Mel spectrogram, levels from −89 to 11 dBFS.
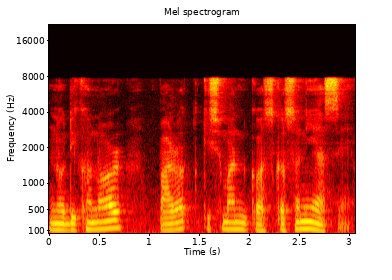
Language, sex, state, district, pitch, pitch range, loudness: Assamese, male, Assam, Kamrup Metropolitan, 125 Hz, 115-135 Hz, -17 LUFS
